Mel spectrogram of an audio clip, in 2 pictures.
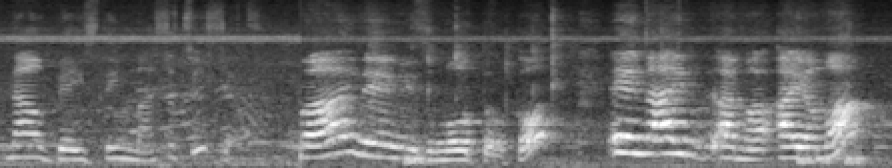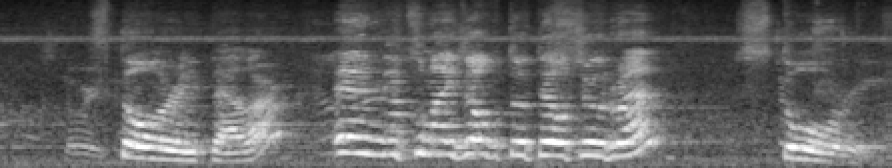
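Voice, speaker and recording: Performing folk tales for a room of children, a middle-aged Japanese storyteller uses a high, swooping, sing-song voice full of bright, playful energy. She speaks slowly and clearly, coaxing the kids to repeat words back. Because the mic sits well back and far away, her voice carries a roomy echo with faint background noise.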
